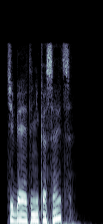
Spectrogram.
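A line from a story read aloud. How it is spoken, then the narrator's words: Dry question. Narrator (Russian): сухо спросил Развияр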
